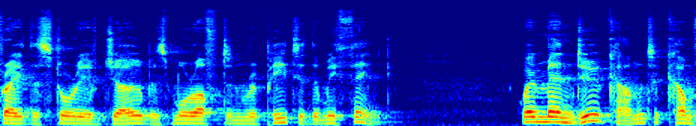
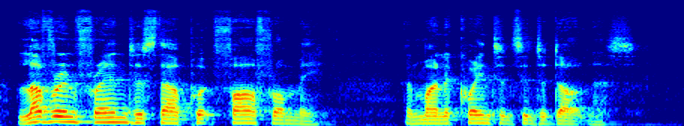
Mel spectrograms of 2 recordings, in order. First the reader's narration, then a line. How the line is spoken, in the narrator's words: these unhappy ones are doomed to sigh out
